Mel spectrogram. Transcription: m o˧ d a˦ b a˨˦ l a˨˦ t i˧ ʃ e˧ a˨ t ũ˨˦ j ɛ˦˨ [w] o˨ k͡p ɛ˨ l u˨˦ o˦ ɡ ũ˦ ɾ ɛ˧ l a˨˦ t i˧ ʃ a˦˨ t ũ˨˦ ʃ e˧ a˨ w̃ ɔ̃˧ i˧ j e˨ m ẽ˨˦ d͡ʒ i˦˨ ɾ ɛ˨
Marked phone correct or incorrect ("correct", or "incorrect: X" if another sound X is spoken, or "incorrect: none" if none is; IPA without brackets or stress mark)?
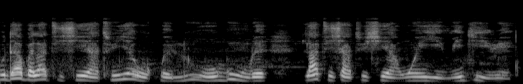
correct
